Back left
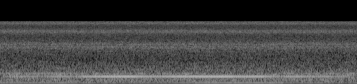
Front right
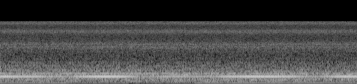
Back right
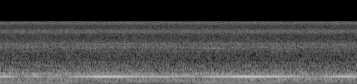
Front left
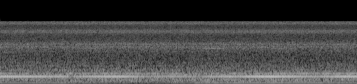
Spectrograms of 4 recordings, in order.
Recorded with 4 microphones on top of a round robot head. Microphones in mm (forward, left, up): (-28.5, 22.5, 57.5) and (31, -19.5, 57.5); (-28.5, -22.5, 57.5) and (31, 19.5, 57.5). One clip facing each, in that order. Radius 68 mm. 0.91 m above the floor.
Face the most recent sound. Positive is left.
No sound to turn to.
